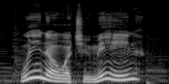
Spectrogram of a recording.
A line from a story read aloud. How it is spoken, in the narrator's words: exclaimed Ewan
